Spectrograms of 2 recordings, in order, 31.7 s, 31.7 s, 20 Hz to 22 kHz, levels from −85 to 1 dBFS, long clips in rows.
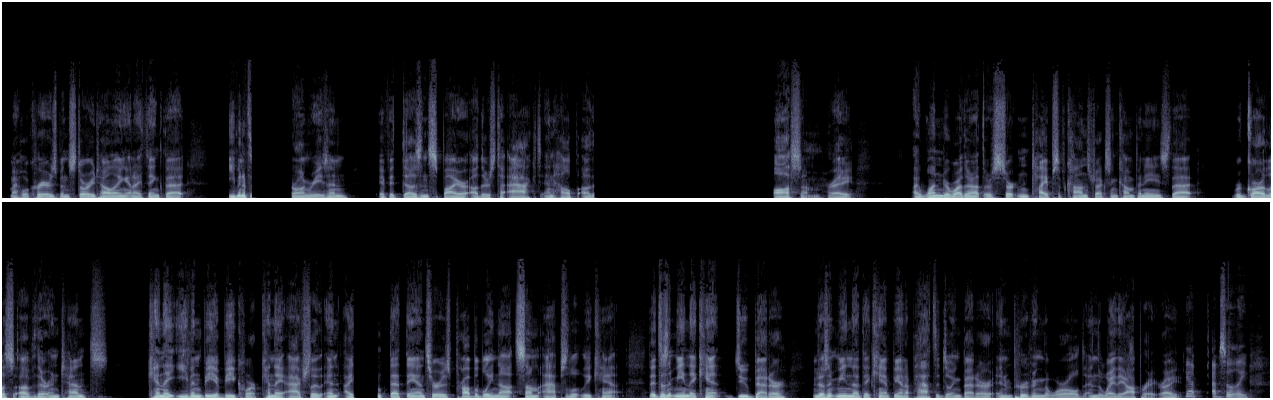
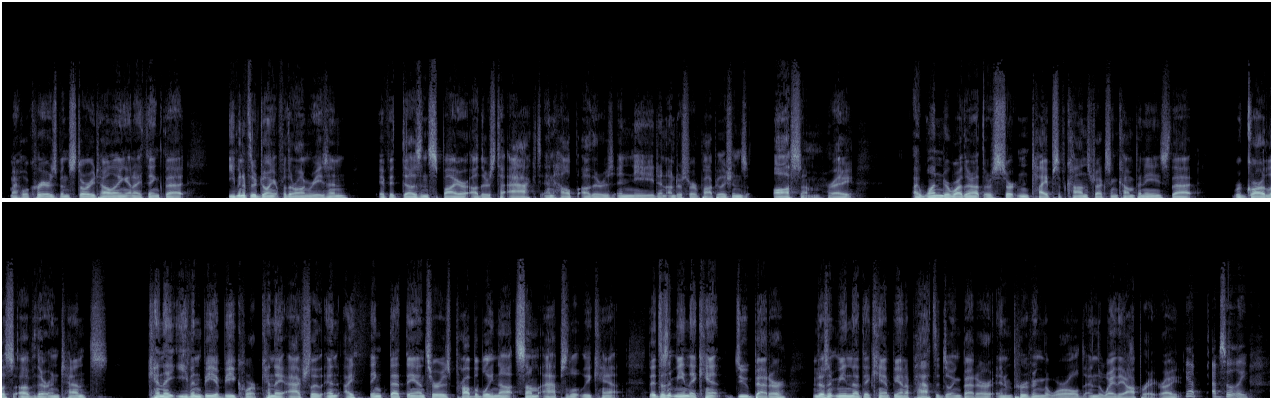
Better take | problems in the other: second | audio cutting out; at 3 s for 0.5 s, at 7.5 s for 2 s and at 20 s

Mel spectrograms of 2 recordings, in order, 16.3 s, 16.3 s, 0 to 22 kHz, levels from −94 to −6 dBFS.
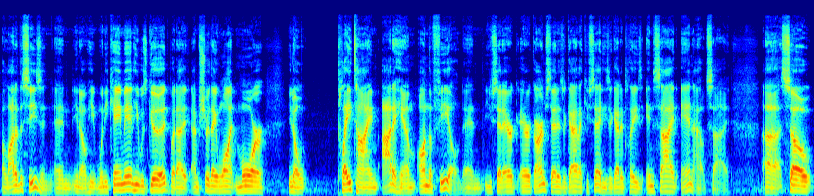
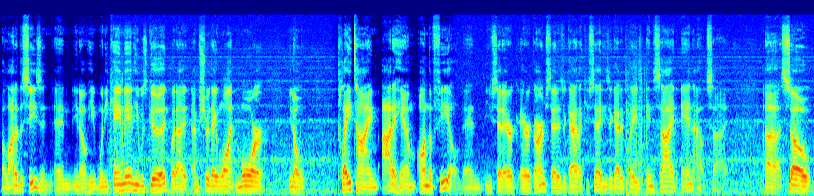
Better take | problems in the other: first | hiss; noticeable; from 2 to 6.5 s and from 9 s on; 20 dB below the speech

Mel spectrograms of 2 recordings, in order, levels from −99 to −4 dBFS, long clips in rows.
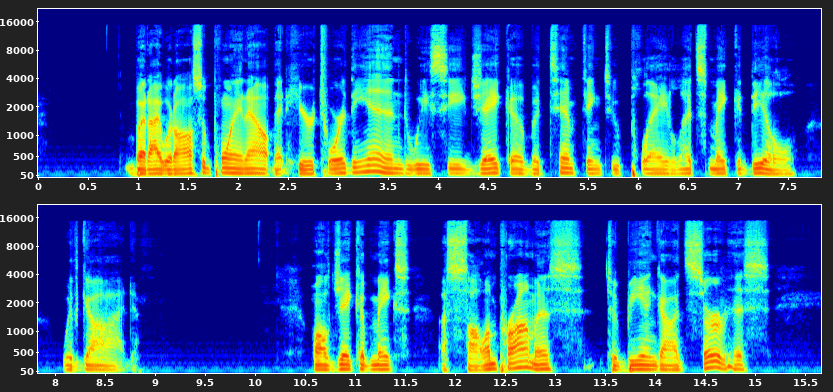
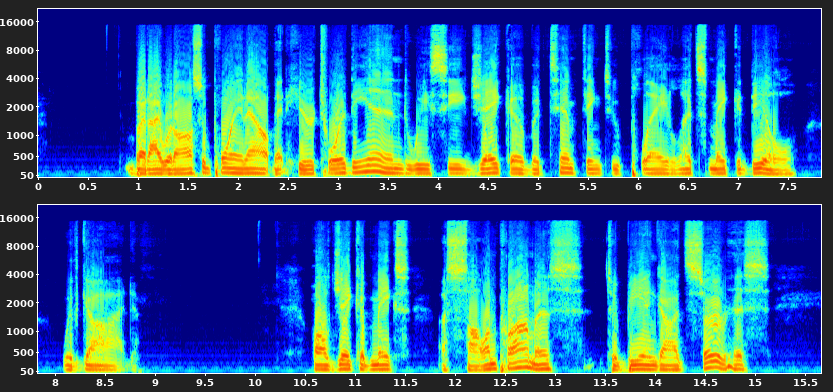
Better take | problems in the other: first | distortion; slight; 6% of the sound clipped

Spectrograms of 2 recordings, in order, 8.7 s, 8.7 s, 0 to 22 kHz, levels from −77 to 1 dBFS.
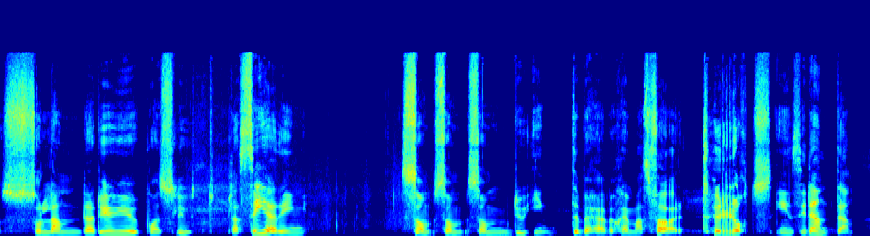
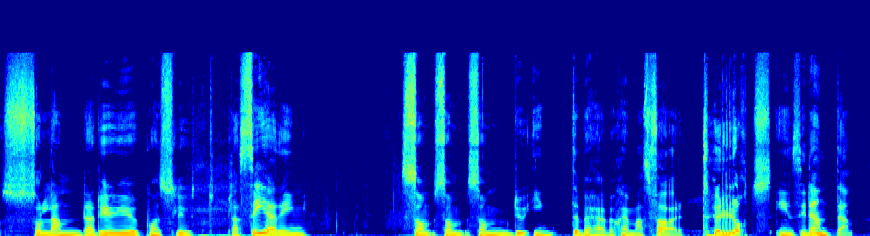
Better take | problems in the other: second | thin; very; fading below 500 Hz

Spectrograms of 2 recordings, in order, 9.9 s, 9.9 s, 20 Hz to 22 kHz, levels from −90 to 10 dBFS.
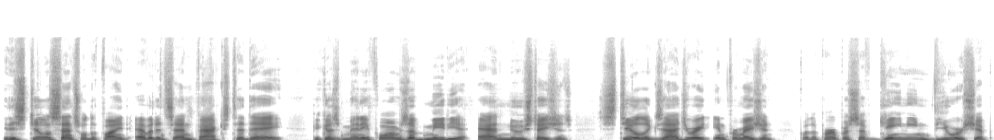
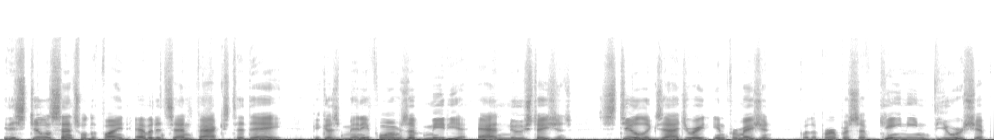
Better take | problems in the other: first | low rumble; noticeable; throughout; 15 dB below the speech

